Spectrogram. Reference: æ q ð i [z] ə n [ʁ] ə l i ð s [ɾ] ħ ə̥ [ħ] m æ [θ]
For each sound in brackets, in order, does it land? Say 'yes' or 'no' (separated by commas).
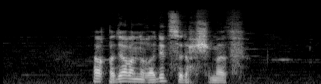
no, yes, no, no, yes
